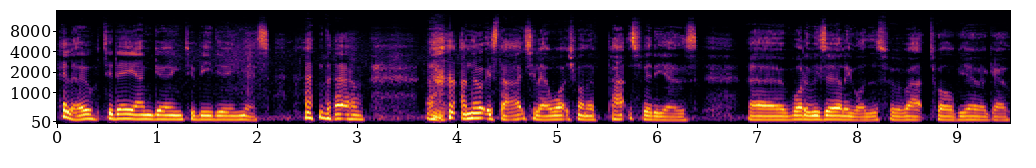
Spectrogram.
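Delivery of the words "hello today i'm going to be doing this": put-on telephone voice. Speaker recalling narrating his first phone-filmed video, in a put-on telephone voice. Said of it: "It was like my telephone voice".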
